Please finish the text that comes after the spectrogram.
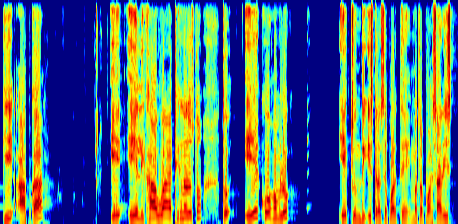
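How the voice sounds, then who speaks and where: A woman teaches phonics at an even, unhurried pace. She spells each word out slowly and answers her own questions. She keeps turning to her viewers to check that they are following. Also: mid-range voice. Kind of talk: explaining a lesson to viewers.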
